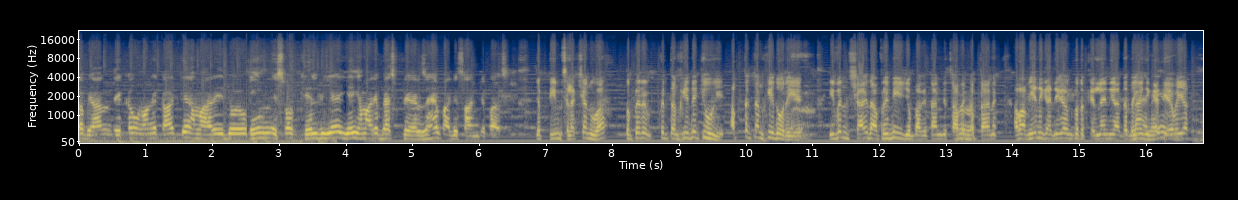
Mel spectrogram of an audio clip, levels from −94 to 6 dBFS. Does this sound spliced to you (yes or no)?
yes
